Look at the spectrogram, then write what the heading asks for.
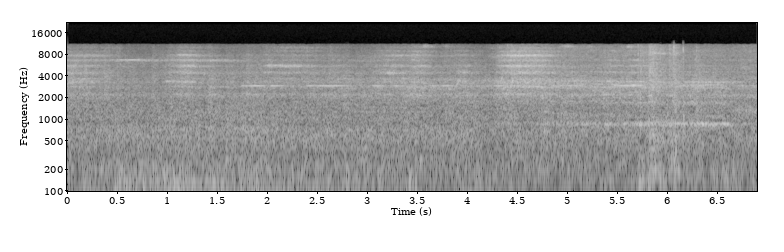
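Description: Alstom X'Trapolis electric suburban train running towards the listener: a steady rumble of wheels on the rails, with thin, high wheel squeals coming and going.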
